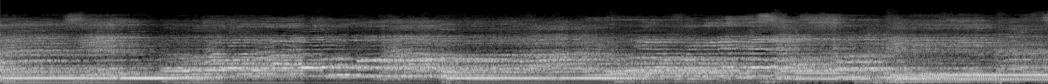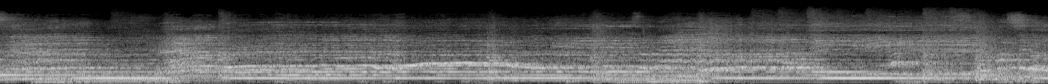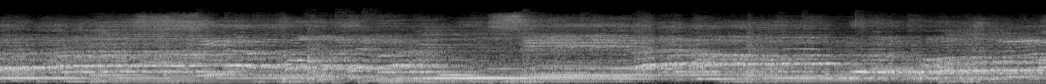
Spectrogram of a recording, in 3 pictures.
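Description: Church congregation singing a gospel worship song together, with long held notes recurring underneath the voices.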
